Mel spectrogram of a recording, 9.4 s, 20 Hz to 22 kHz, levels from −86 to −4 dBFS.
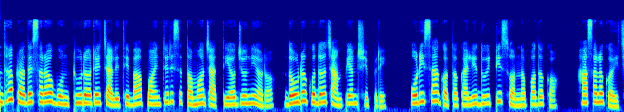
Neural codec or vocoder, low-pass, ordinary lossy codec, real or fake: codec, 24 kHz, 0.9 kbps, WavTokenizer, large speech release; none; none; fake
